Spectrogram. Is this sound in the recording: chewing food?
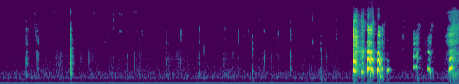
yes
